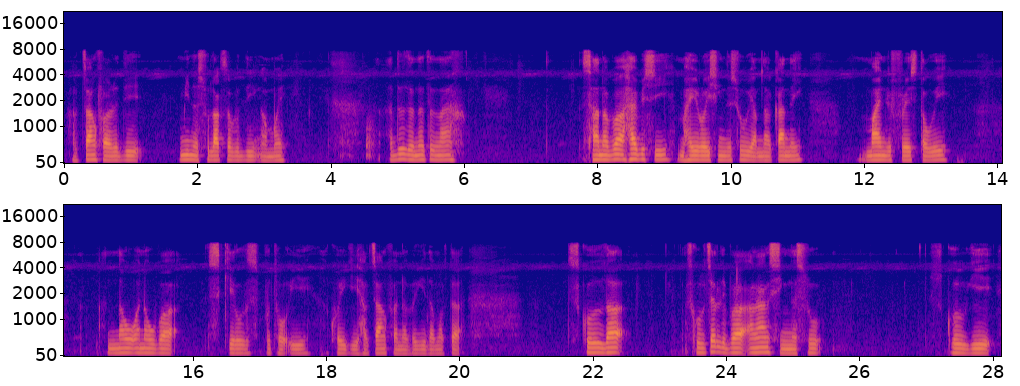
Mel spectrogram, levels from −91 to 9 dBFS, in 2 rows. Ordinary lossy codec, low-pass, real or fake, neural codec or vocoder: none; none; real; none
